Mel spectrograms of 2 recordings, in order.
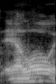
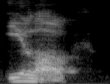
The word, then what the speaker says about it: Elo: So Elo, it means if we pronounce it Elo, it means life in Finnish. And if you pronounce it Ilo, as some people might, it means happiness.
